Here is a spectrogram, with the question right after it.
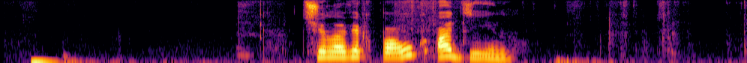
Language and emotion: Russian, neutral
